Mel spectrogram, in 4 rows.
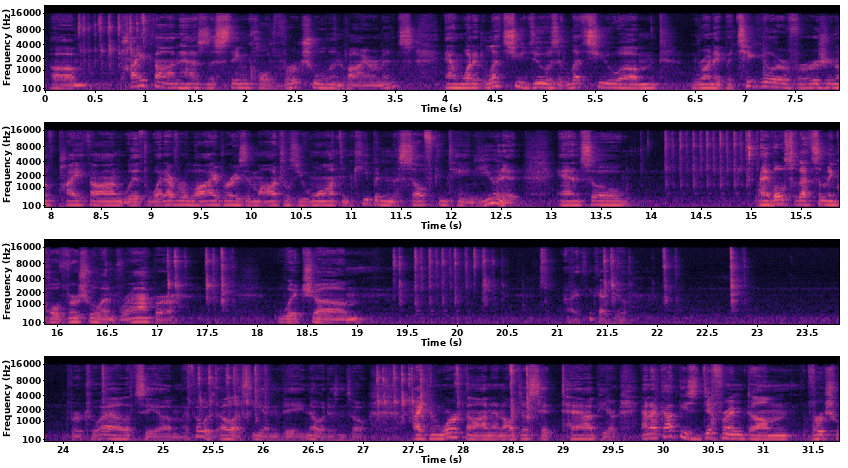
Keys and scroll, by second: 0.2-1.5 typing, 14.3 BackSpace, 14.4 BackSpace, 14.6 BackSpace, 14.7 BackSpace, 17.0-18.1 typing, 19.5-22.2 typing, 22.9 Tab, 24.5-28.8 typing, 28.8 Tab.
